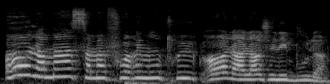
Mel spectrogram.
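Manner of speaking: loud, high cry of dismay, dropping off at the end; dismayed outcry. Real, not acted. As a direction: blurt it out as the craft gets ruined. Plastifieuse ruine son bricolage. (cri de dépit)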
